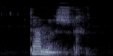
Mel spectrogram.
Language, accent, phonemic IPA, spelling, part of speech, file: English, Southern England, /ˈdæm.əsk/, damask, noun / adjective / verb, LL-Q1860 (eng)-damask.wav
- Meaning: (noun) 1. An ornate silk fabric originating from Damascus 2. Linen so woven that a pattern is produced by the different directions of the thread, without contrast of colour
